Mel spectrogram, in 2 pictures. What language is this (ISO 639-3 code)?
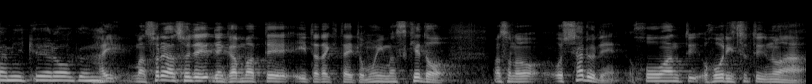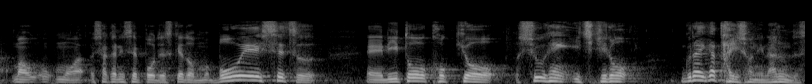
jpn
